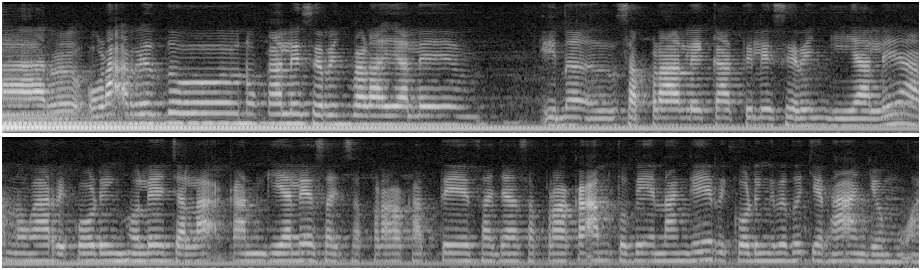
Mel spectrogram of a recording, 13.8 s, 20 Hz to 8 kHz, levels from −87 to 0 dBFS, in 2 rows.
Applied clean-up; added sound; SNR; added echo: none; Guitar; 0 dB; none.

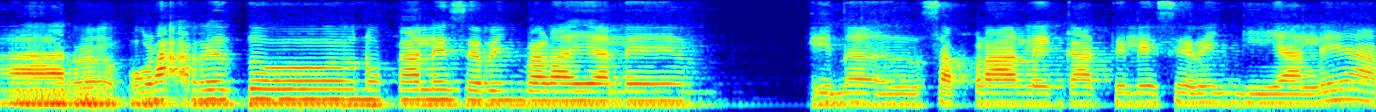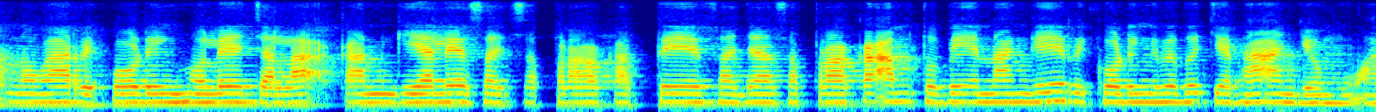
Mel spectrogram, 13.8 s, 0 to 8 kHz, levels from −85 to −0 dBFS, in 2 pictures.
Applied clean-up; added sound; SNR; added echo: neural mask model RNNoise.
